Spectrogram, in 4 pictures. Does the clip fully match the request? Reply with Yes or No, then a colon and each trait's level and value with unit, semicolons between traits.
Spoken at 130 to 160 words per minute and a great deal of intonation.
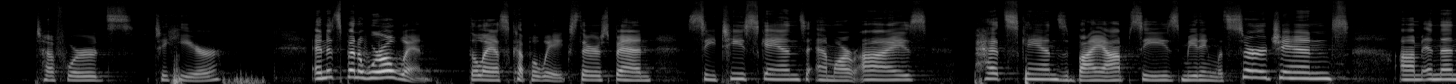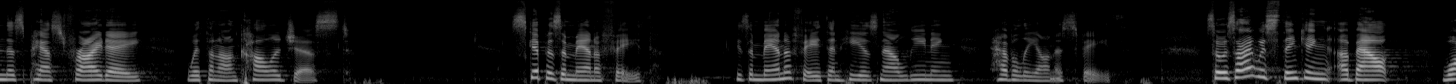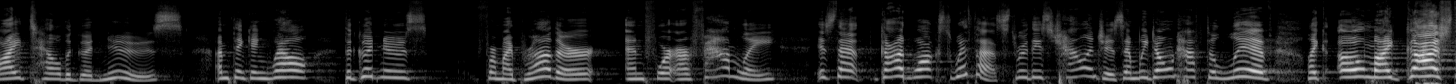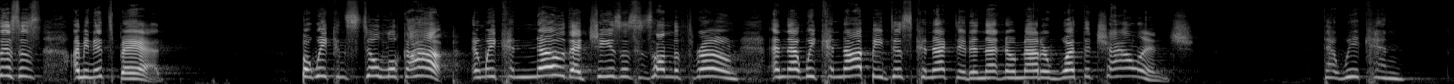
Yes: average, 140 wpm; wide, 7.5 semitones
